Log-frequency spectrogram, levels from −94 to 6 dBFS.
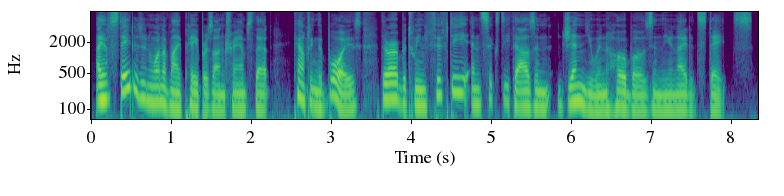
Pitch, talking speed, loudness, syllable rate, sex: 125 Hz, 195 wpm, -20 LUFS, 5.7 syllables/s, male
